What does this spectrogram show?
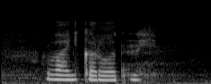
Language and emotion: Russian, neutral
